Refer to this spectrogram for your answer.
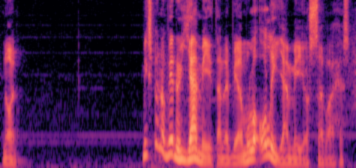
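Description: Young man, animated let's-play chatter, jokey asides, slight background noise. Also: sits low. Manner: chatty, reads game dialogue aloud, jokey asides. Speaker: gaming YouTuber. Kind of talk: casual let's-play commentary.

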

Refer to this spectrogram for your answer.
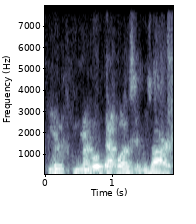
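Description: A man's voice: medium pitch, level tone, fairly quick. A man giving a university anatomy lecture, explaining step by step with many fillers and self-corrections and asking the class questions. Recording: muffled lo-fi classroom recording with faint noise.

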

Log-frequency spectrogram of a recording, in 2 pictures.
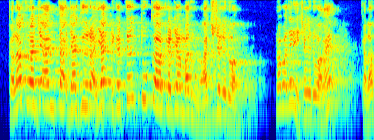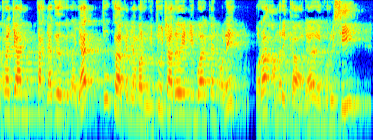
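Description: An older man with a Malaysian Malay accent teaching a history class, chatty and repetitive, quizzing his students with memory tricks. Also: very high voice. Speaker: history tutor. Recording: echoey classroom, long reverb.

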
